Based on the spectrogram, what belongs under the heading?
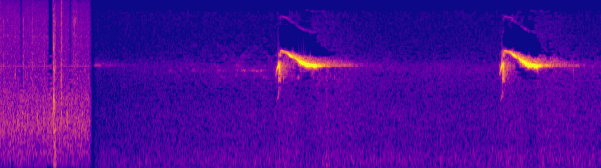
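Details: Bicknell's thrush on its breeding territory giving two high, downslurred whistled notes about two seconds apart, each sliding down and fading. A brief burst of noise comes before them, then quiet.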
